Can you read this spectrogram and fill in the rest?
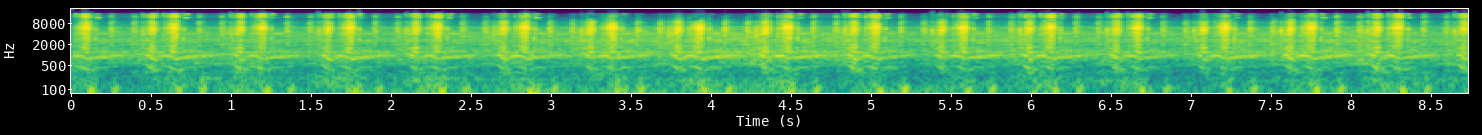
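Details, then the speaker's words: Mitsubishi D1800 tractor, KE95 diesel, after ND injection pump overhaul: long steady cranking, even starter rhythm, no firing; no fuel comes from the pump. "so these are the delivery valves for the pump we should see fuel squirting out of there there's a key I'm gonna crank it again have a look we got nothing"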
